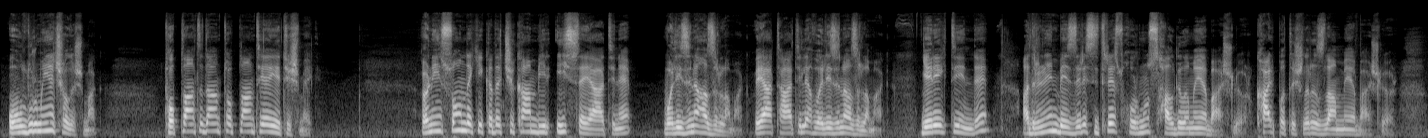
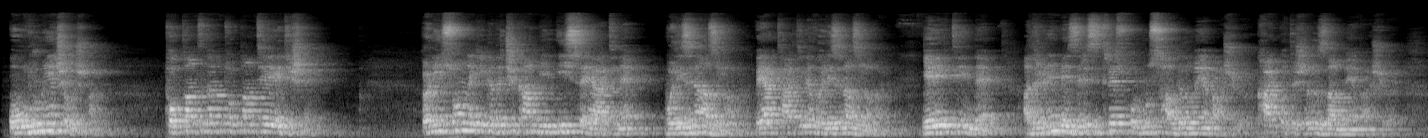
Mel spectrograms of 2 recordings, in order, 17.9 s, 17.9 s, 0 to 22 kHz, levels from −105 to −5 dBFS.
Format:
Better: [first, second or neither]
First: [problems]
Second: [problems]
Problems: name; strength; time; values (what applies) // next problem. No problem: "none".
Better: first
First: none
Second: off-mic speech; far // room echo; strong; dies away in 0.9 s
